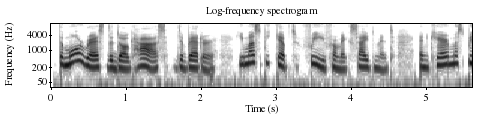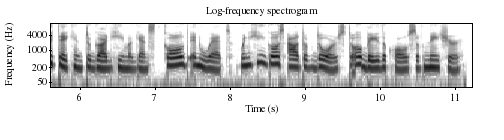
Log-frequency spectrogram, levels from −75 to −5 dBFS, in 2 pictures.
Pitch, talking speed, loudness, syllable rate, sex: 215 Hz, 210 wpm, -19 LUFS, 4.7 syllables/s, female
